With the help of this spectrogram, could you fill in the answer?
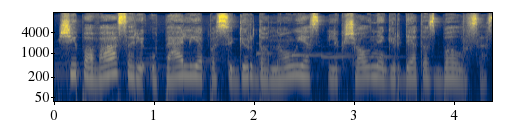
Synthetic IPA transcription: ʃʲiːpɐʋɑːsɐɾʲɛɪʔʊpʲæːlʲɪjɛpɐsʲɪɡʲɪɾd̪oːnɐʊjɛslʲɪkʃʲoːlˠnʲɛɡʲɪɾʲd̪ʲeːt̪ɐsbɐlˠsɐs

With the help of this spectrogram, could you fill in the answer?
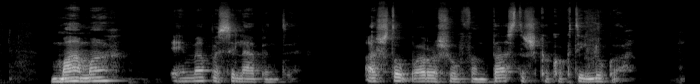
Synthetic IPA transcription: mɑːmɐ | eːmʲɛpɐsʲɪlʲæːpʲɪnʲt̪ʲɪ̥ | ɐʃt̪ɐʊpɐɾɐʃʲɛʊfɐnt̪ɑːsʲt̪ʲɪʃkɐkɔkt̪ʲɛːlʲʊkɑː

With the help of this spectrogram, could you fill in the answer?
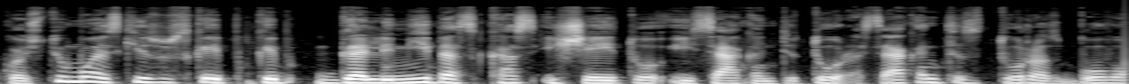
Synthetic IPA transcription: koːsʲt̪ʲuːmuːɛsʲkʲiːsʲʊsʲkɐɪpkɐɪpɡɐlʲɪmʲiːbʲɛskɐsɪʃʲɛɪt̪uʔiːsʲæːkɐnʲt̪ʲɪt̪uːɾɐ̰sʲæːkɐnʲt̪ʲɪst̪uːɾɐsbʊʋoː

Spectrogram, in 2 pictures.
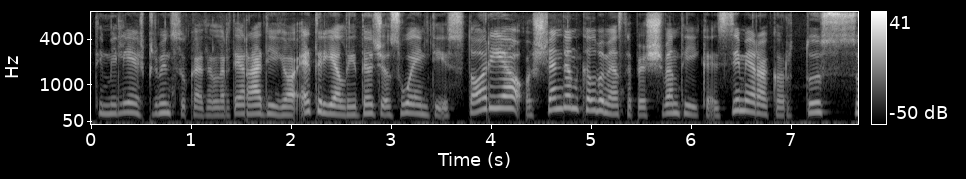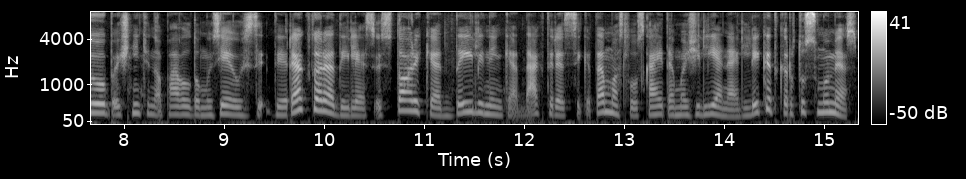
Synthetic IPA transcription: t̪ɐɪmʲɪlʲiɛɐʃpʲɾʲɪmʲɪnʲsʲʊkɐt̪ɛlˠɛɾʲt̪ʲeːɾɑːd̪ʲɪjoːʔɛt̪ʲɾʲɪjɛlˠɐɪd̪ɐd͡ʒʲɛzuɔjɛnʲt̪ʲiɪst̪oːɾʲɪjæoːʃʲɛnʲd̪ʲiɛnkɐlˠbɐmʲeːsɑːpʲiɛʃʲʋʲɛnt̪ɐiːkɐ̰zʲɪmʲeːɾɐkɐɾt̪ʊsʊbɐʒʲnʲiːt̪ʲɪnʲoːpɑːʋʲɛlˠd̪oːmʊzʲeːjɛʊsd̪ʲɪɾʲækt̪oːɾʲɛd̪ɐɪlʲeːsɪst̪oːɾʲɪkʲɛd̪ɐɪlʲɪnʲɪŋʲkʲɛ̰d̪ɑ̰ːkt̪ɐɾʲeːsɪkʲɪt̪ɐmɐslˠɐʊskɐɪt̪ʲɛmɐʒʲɪlʲiɛnʲɛlʲɪkʲɪt̪kɐɾt̪ʊsʊmʊmʲɪs

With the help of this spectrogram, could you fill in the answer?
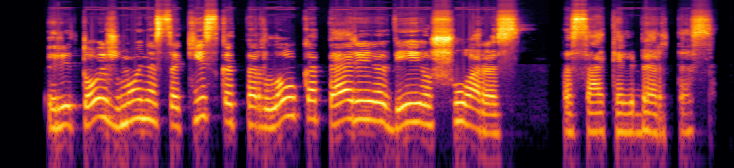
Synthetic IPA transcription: ɾʲɪt̪oːjʒmoːnʲeːsːɐkʲiːskɐt̪̚pʲɛɾlˠɒʊkɑpʲæːɾʲeːjoːʋʲeːjoːʃuɔɾɐs | pɐsɑːkʲeɐlʲbʲɛɾt̪ɐs

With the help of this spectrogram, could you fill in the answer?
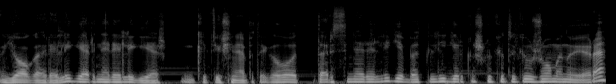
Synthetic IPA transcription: joːɡɐɾʲɛlʲɪɡʲɪjɛɐrnʲɛɾʲɛlʲɪɡʲɪjɛɐʃkɐɪpt̪ʲɪkʃʲɪnʲɛɐpʲɪt̪ɐɪɡɐlˠʋoːjʊt̪ɐɾʲsʲɪnʲɛɾʲɛlʲɪɡʲɪjɛbʲɛt̪lʲiːɡʲɪɪrkɐʃkoːkʲuːt̪oːkʲuːʒuɔmʲɛnuiːɾɐ

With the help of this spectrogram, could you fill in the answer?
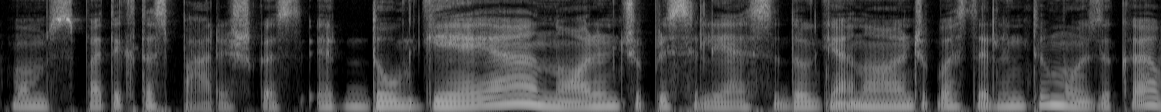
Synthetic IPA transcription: mʊmspɑːt̪ʲɛɪkt̪ɐspɑ̰ːɾɐɪʃkɐsɪɾd̪ɐʊɡʲeːjɛnoːɾʲɪnʲt͡ʃʲʊpʲɾʲɪsʲɪlʲiɛsʲt̪ʲɪd̪ɐʊɡʲeːjɛnoːɾʲɪnʲt͡ʃʲʊpɐsʲɪd̪ɐlʲɪnʲt̪ʲɪmʊzʲɪkɑ

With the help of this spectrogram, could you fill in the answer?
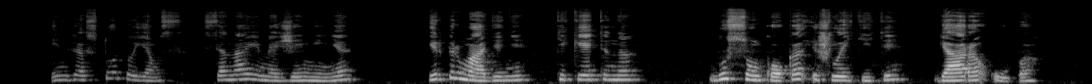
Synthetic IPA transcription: ɪnʲʋʲɛst̪uɔt̪oːjɛms | sʲɛnɑːjɛmʲɛʒʲɛmʲiːnʲɛ | ɪɾpʲɪɾmɑːd̪ʲiɛnʲɪ | t̪ʲɪkʲeːt̪ʲɪnɐ | bʊsʊŋkoːkɐʔɪʃlˠɐɪkʲiːt̪ʲɪ | ɡʲæːɾɑʔuːpɐ

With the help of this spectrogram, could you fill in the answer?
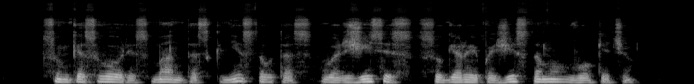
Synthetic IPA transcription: sʊŋʲkʲɛsʋoːɾʲɪsmɑˑnt̪ɐsknʲiːst̪ɐʊt̪ɐsʋɐɾʲʒʲiːsʲɪsːʊɡʲɛɾɐɪpɐʒʲiːst̪ɐmʊʋoːkʲiɛt͡ʃʲʊ

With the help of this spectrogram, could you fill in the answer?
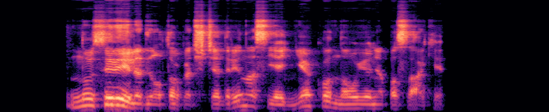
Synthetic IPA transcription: nʊsʲɪʋʲiːlʲed̪ʲeːlˠt̪oːkɐt̪ʃʲt͡ʃʲɛd̪ʲɾʲɪnɐsjiɛnʲiɛkoːnɒʊjoːnʲɛpɐsɑ̰ːkʲeː

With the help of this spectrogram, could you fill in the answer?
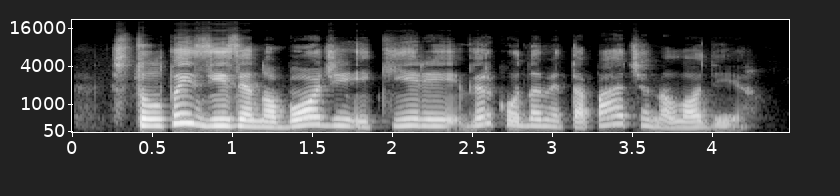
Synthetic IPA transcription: st̪ʊlˠpɐɪzʲiːzʲɛnoːboːd͡ʒʲɛɪɪkʲiːɾʲeːʋʲɪɾkɐʊd̪ɐmʲɪt̪ɐpɑːt͡ʃʲɛnɛ̰lˠɔ̰d̪ʲɪ̰jɛ̰

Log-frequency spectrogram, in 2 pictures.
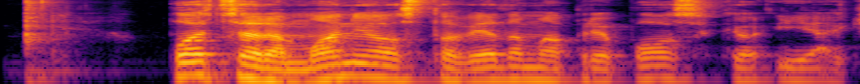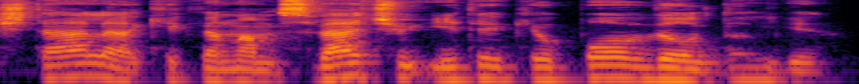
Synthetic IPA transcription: poːt̪sʲɛɾʲɛmɔnʲɪjoːsːt̪oːʋʲeːd̪ɐmɐpʲɾʲiɛpoːsukʲoːʔiːɐkʃʲt̪ʲæːlʲækʲiɛkʋʲiɛnɐmsʲʋʲæːt͡ʃʲuːˑʔiːt̪ʲɛɪkʲopoːʋʲɪlˠɡ̚d̪ɐlʲɡʲiː

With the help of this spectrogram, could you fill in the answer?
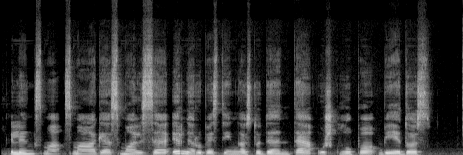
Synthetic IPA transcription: lʲɪŋksmɐsmɑːɡʲɛsmɐlʲsʲɛʔɪɾnʲɛɾʊpʲɛsʲt̪ʲɪŋɡɐst̪ʊd̪ʲɛnʲt̪ʲɛʊʃklˠʊpoːbʲeːd̪ʊs

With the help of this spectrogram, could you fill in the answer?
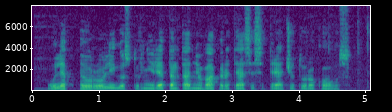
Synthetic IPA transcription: ʊ̰lʲɛpɛʊɾɔlʲiːɡoːst̪ʊɾʲnʲiːɾʲɛpʲɛŋk̚t̪ɑːd̪ʲeːnʲoːʋɑːkɐɾɑt̪ʲæːsʲesʲɪ̥t̪ʲɾʲæːt͡ʃʲoːt̪uːɾoːkoːʋʊs

